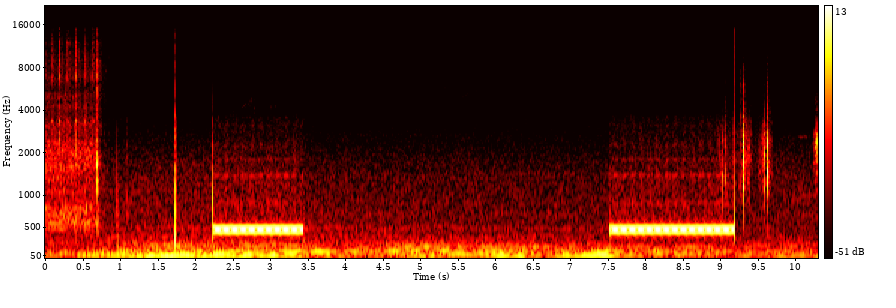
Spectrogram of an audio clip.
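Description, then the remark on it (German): A steady telephone ringback tone sounds twice in long, even bursts of about a second each, separated by a pause, over a low rumbling background with a few brief clicks, as a phone call is placed. “Ich werde uns schon mal telefonisch ankündigen.”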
